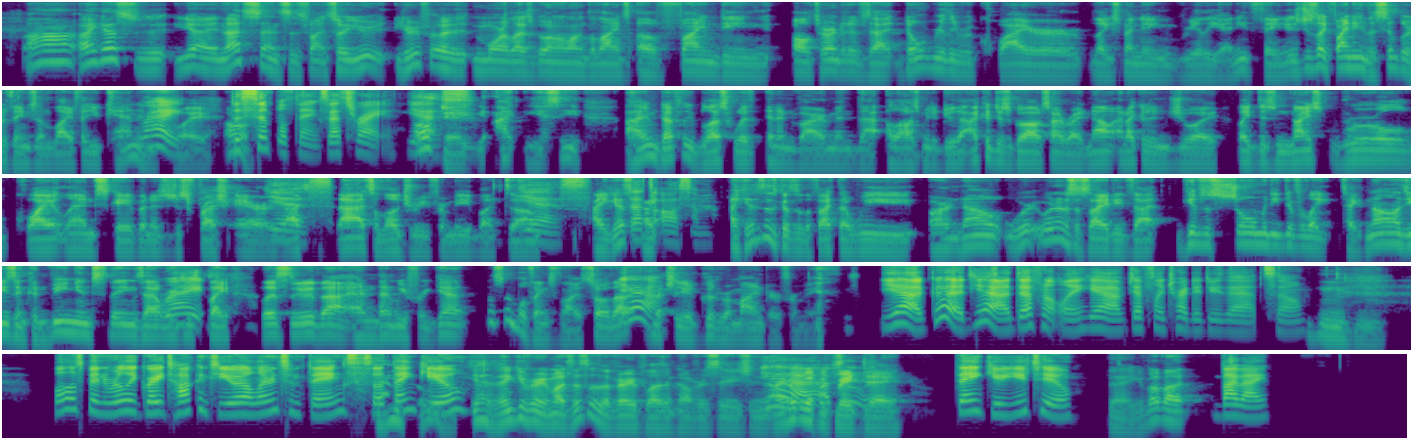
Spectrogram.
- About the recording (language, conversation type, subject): English, unstructured, How do you balance saving money and enjoying life?
- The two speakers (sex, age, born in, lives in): female, 55-59, United States, United States; male, 25-29, Colombia, United States
- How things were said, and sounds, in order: stressed: "so"; chuckle; other background noise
